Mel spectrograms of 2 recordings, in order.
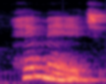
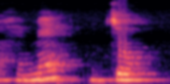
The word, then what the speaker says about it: remédio: O I é mais fraquinho, uma pronúncia mais fraca. E o O, uma pronúncia mais forte. Então, remédio ou remédio, não sei a pronúncia. Normalmente a gente aqui em Minas, a gente fala remédio, né? Então, o I mais fraco e o O mais aberto, mais forte, né?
